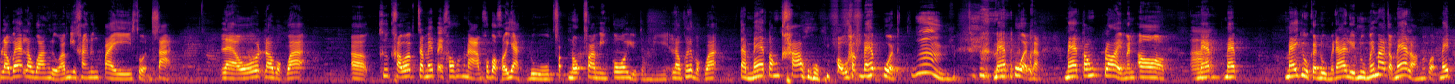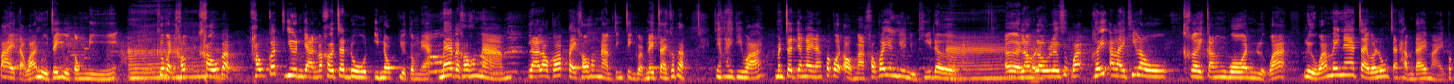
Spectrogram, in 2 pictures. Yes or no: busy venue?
yes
